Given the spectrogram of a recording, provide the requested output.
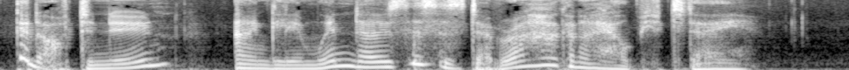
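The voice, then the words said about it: Polite telephone receptionist voice. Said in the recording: “You want to hear my phone voice? ... So this is my normal voice, right? ... And this is how I answer the phone.”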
